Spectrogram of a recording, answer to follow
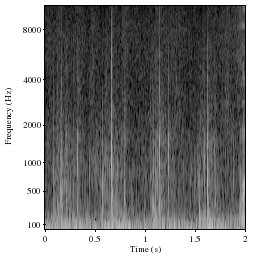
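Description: Footsteps walking, a series of short steps about two a second.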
